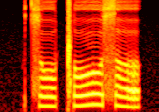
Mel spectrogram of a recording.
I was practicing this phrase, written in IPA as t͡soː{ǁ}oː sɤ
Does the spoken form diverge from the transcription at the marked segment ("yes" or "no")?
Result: no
